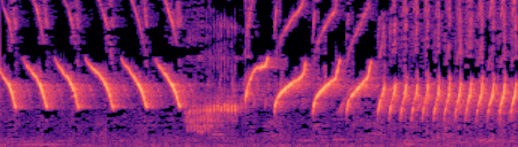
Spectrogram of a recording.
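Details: Champion contest canary with training song: a run of repeated downward-swooping whistles, a brief low slur, more swoops, then a quick even trill.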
